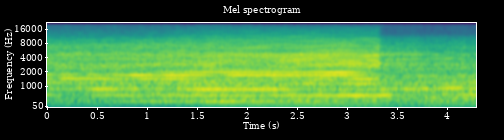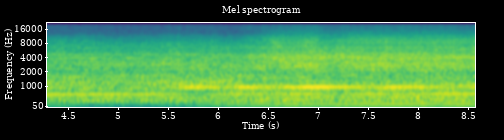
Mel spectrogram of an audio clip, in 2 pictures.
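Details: WEN PL1326 15-amp 13-inch spiral benchtop thickness planer, after repair of misuse damage (replacement knives and bevel gear set used), planing a bigger board over several passes: steady even drone with a smooth cutting hiss, no knocking or chatter; normal cut, within 0.002 in thickness.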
